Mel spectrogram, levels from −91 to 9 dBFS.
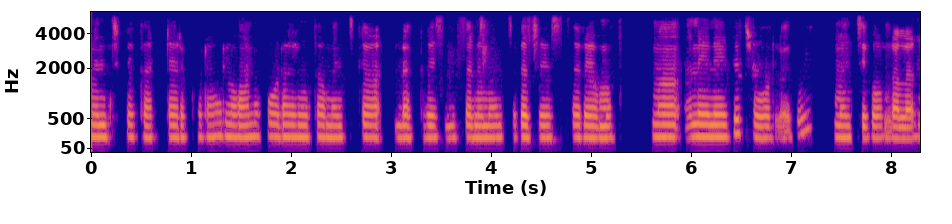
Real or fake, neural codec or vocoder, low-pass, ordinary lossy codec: real; none; 5.4 kHz; none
